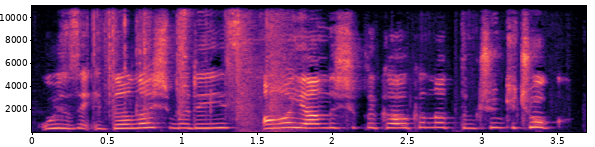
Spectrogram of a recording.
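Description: A woman's voice: very high voice, steady tone, normal speed, faint music behind. A woman co-player teasing her partner playfully in casual chat during a game.

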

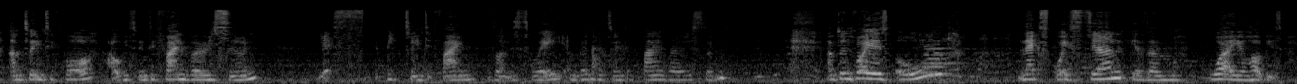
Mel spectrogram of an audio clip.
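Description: This YouTuber in her twenties films a get-to-know-me vlog from her bedroom, talking playfully and laughing often to a tripod-mounted camera. She speaks at a medium pitch in a steady, measured way, leaving long pauses. Background noise can be heard.

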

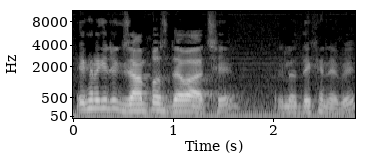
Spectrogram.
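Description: A man's voice: fairly high pitch, expressive, quick pace, big-room sound. A male English teacher with a Bengali accent explains grammar, asking questions and answering them himself. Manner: explains in Bengali mixed with English examples, asks and answers his own questions. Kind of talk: grammar lesson.

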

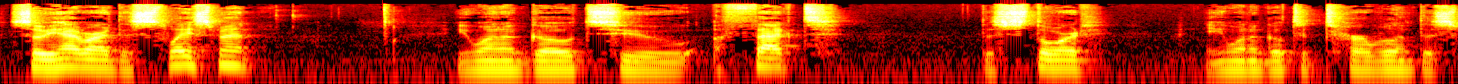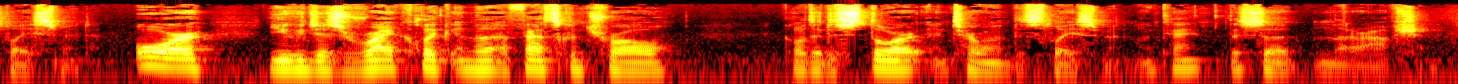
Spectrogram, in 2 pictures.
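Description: A young man hosting a screen-recorded software tutorial, talking casually and rambling, often restarting his phrases. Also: lowish voice, moderate pace.

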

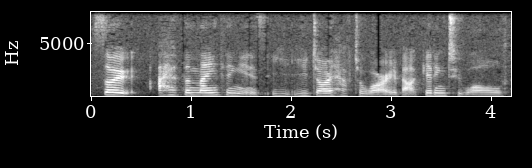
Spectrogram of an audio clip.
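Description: A woman in her thirties, a singing teacher, gives friendly, encouraging tips to camera from a small room in her home and laughs now and then. Her voice is mid-range and moderately paced. An off-camera studio mic captures her, but the recording is rough.

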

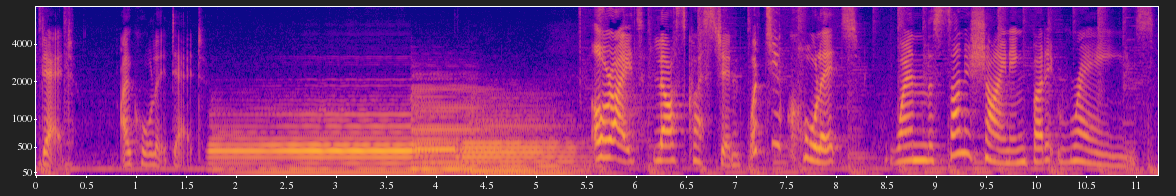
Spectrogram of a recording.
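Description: A woman's voice: on the high side, expressive, unhurried, loud music behind the voice. A young woman playing a chatty, over-polite, foul-mouthed noblewoman vlogger in a comedy sketch. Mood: hesitant, polite. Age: young adult. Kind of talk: parody vlog sketch, scripted comedy. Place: indoor studio, seated before camera.

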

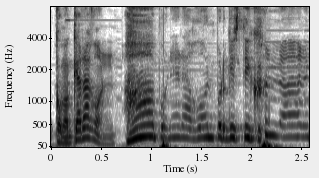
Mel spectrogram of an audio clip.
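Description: A young man from Spain with a Spanish accent, casually commentating his gameplay in an excitable, chatty way and laughing often. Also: sits high, brisk, faint music behind. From Valencian Community, Spain. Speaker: gaming YouTuber. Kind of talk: casual let's-play commentary.

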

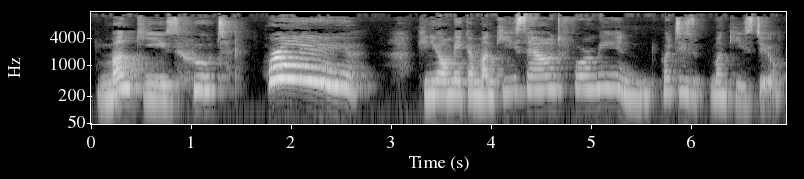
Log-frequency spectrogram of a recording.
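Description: In a small room at home, a young woman leads storytime, reading picture books to toddlers and putting exaggerated emphasis on simple questions. Her voice is on the high side and her pace a little slow. The home webcam captures a roomy sound.

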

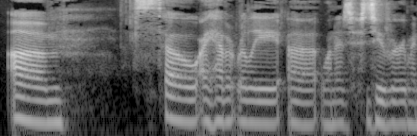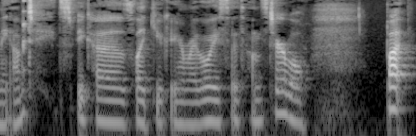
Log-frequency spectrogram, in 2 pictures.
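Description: A woman vlogging at home in a casual, rambling way, hoarse and coughing from bronchitis. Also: sits low, fairly bright tone. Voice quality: husky, lost voice. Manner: chatty, rambling with fillers. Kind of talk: casual vlog chat.

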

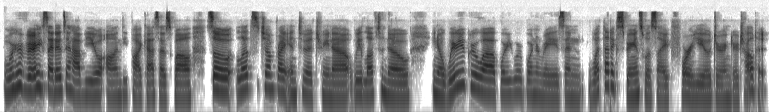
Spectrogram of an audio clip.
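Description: A woman's voice: medium pitch, moderate pace, clear, resonant tone. A woman hosting a podcast over a headset, friendly and chatty, with many "like" and "you know" fillers. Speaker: podcast host. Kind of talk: remote interview.

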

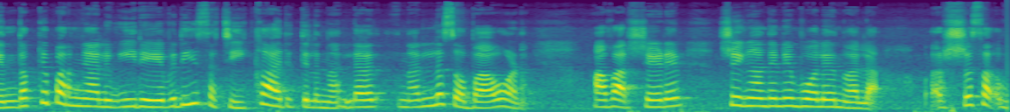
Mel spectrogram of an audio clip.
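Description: A woman casually retelling a TV serial episode in a brisk, chatty way. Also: high-pitched, a little mellow. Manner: brisk, chatty, tags lines with 'you know'.

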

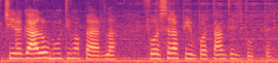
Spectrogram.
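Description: A teenage schoolgirl slowly reading a story aloud for a school news report, earnest and careful. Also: on the high side, fairly even intonation, faint music behind. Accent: Italian. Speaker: student reader.

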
